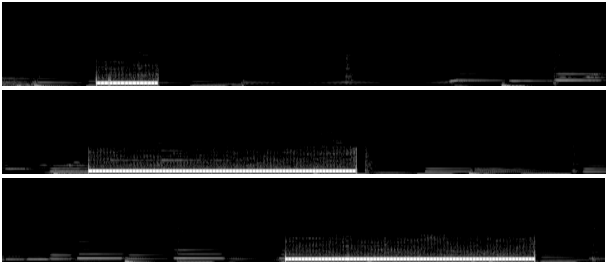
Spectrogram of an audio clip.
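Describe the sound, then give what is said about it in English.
A loud, steady electronic telephone tone sounds in three bursts as a call is placed, the last two about two seconds long, with quieter gaps holding faint short beeps between them. No one speaks. “Let me just call it.”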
